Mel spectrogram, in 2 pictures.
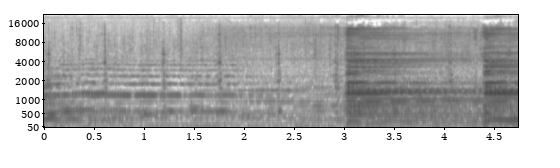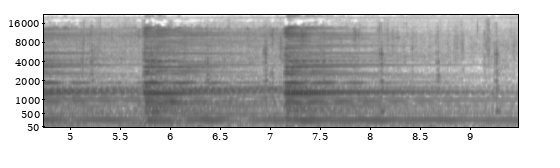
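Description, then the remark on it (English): A tall grandfather clock ticks steadily, then strikes four o'clock with four deep, ringing chimes at even intervals, each tone lingering and overlapping the next. “Her thoughts wander in a dreamy fashion as she converses with a tall grandfather clock.”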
